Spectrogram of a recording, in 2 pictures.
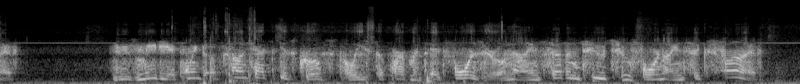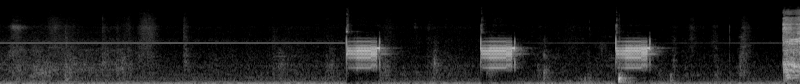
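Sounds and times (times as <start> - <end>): radio hiss: 0.0 - 7.7.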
